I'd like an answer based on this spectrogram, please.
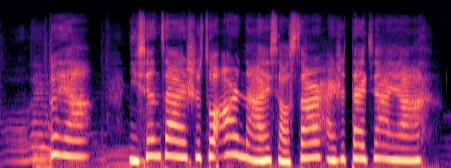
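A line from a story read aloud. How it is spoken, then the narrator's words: Shouting. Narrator (Chinese): 我大喊说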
